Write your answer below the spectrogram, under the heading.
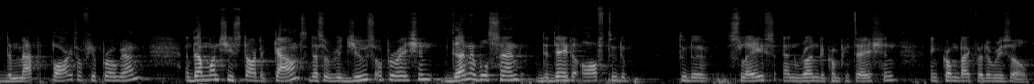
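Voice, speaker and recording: On a very clean recording with a silent background, a man speaks fairly quickly in a high pitch with a bright, sharp tone and ordinary pitch variation. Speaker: conference speaker. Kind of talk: technical conference talk. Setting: stage with audience. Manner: fast.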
